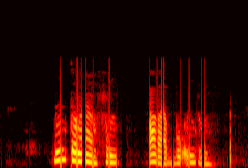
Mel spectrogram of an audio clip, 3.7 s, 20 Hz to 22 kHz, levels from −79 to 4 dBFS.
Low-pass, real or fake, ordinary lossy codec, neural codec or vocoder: 5.4 kHz; real; MP3, 48 kbps; none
